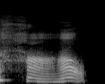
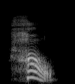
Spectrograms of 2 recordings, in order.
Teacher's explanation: the word 好 can be the third tone and it can be the fourth tone.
